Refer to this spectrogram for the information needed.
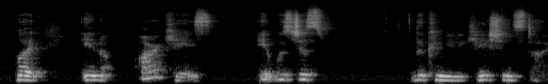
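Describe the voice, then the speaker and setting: A somewhat breathy woman at a medium pitch, with ordinary pitch variation and long, frequent pauses. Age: 50s. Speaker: podcast host. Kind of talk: casual chat.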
